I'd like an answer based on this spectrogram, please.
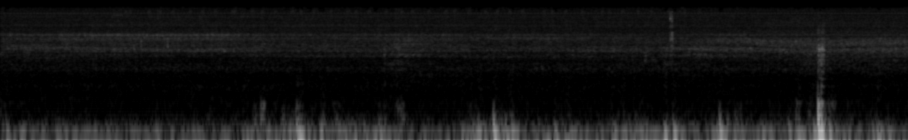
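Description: Low, steady rumble from a Onewheel rolling on a dirt and gravel trail, with a few dull thumps about three, five and eight seconds in, the one near the end loudest.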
